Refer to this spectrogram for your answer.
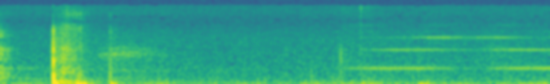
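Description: A doorbell chime rings out as a clear, sustained bright tone that lingers quietly to the end, following a sharp knock-like thump near the start. No talking.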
